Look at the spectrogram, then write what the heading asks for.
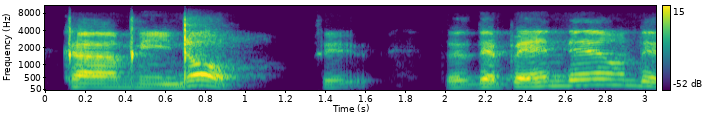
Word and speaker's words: caminó: Y miren, porque una cosa es decir camino y otra cosa es decir caminó.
